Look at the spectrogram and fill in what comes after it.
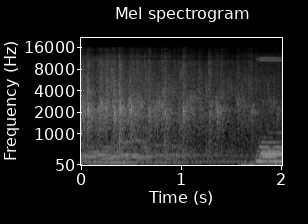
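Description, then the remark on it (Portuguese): A church audience at the Nova Igreja de Ipanema claps steadily for the Lord Jesus in a dense, crackling wash of applause over sustained musical tones, with a new chord entering just before the end. “Você pode dar uma salva de palmas ao Senhor Jesus, porque Ele é bom demais.”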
